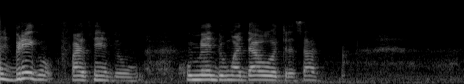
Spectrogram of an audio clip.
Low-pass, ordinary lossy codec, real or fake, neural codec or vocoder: none; none; real; none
